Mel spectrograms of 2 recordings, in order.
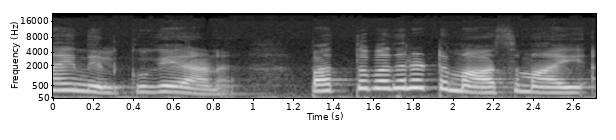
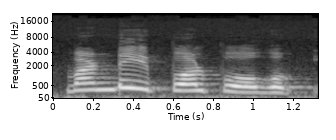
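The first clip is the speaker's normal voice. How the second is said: impatient passenger calling out, louder and higher; 4 semitones higher, 5 dB louder than usual. A narrator's reading. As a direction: shout it over to hurry him along. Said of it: "യാത്രക്കാരൻ വിളിച്ചു പറഞ്ഞു".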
